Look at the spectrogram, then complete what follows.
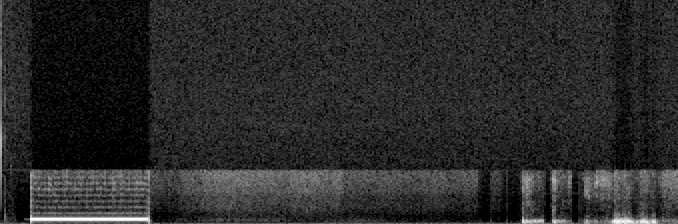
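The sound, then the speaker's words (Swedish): A single loud, steady telephone ringback tone sounds for about a second over a quiet line, followed by a pause before a voice briefly answers at the end; the call is placed to find out about eagle owls in the area. “Eh, så för att ta reda på lite hur det ligger till med berguven här kring så ringde jag upp mm.”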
